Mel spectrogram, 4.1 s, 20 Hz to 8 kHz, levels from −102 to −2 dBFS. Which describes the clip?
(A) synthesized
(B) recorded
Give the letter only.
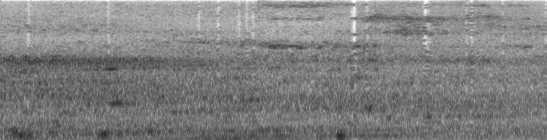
B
